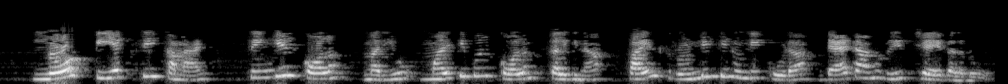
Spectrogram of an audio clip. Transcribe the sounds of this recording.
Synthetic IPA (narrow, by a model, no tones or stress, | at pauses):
loːʈiːeksiːkɐmaːɳɖ | siŋɡelkɔːlɐmsmɐɾijumɐlʈipulkɔːlɐmskɐliɡinɐ | pʰɐjlsɾo̞ɳɖiɳʈinuɳɖikuːɽaːɖɛːʈaːnuɾiːʈ̚t͡ʃɛːjɐɡɐlɐd̪u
